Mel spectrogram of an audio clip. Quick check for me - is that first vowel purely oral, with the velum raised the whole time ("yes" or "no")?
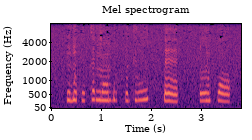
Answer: no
